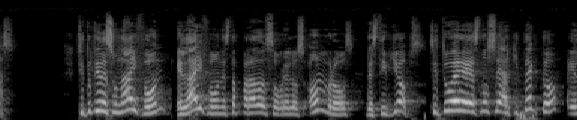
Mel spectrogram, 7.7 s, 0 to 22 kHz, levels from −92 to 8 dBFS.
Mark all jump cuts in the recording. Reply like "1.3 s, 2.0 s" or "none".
2.3 s, 5.7 s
